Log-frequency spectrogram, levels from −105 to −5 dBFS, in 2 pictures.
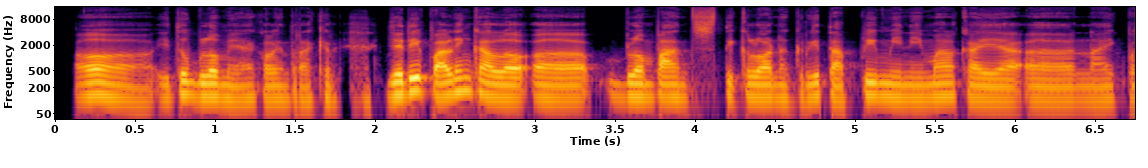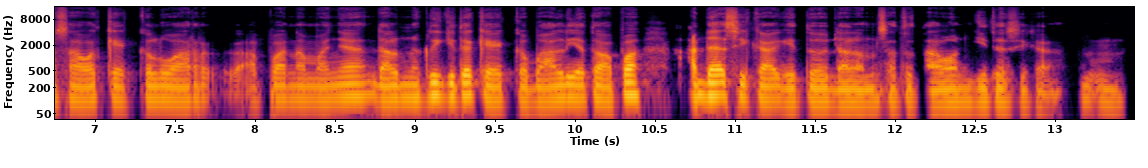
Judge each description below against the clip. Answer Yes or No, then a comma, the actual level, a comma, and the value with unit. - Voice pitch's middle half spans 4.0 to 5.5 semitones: No, average, 2.7 semitones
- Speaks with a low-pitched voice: Yes, low, 115 Hz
